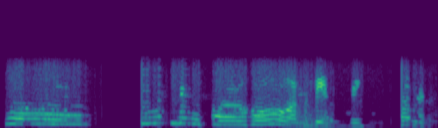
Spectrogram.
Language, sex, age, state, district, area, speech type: Marathi, female, 45-60, Maharashtra, Pune, urban, conversation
